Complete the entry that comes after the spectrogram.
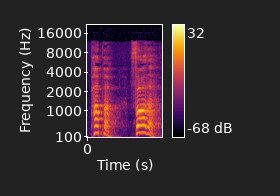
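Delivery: loud, high anguished cry to his father. A narrator's reading. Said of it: "Jesus cried".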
